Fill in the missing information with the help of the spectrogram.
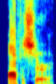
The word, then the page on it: officer: American English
